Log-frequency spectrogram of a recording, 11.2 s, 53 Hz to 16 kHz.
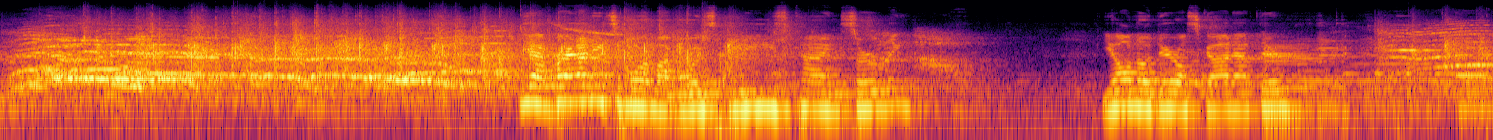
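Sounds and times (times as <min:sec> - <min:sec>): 
concert audience shouting and cheering: 0:00.0 - 0:07.3, 0:10.1 - 0:11.1
large audience clapping at a live concert: 0:00.6 - 0:06.1, 0:10.4 - 0:11.1
speech: 0:04.0 - 0:07.0, 0:08.2 - 0:09.9.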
